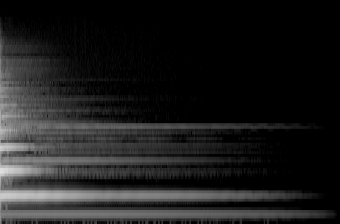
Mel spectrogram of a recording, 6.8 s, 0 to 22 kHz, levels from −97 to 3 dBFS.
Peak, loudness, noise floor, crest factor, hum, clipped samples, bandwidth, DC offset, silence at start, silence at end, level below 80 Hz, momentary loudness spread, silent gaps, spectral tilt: -2 dBFS; -23 LUFS; -82 dBFS; 26 dB; none; under 0.1%; 9.6 kHz; under 0.1%; 0 s; 4.6 s; -84 dBFS; 28 LU; none; -2.5 dB/octave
